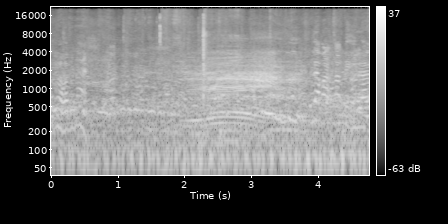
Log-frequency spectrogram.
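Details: Sahiwal bull calves at a cattle market in Narsingdi, 19 July, where a farmer is buying calves; a drawn-out mid-pitched moo swells and fades over a constant murmur of crowd chatter and nearby voices.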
